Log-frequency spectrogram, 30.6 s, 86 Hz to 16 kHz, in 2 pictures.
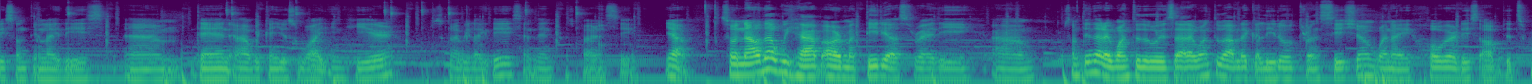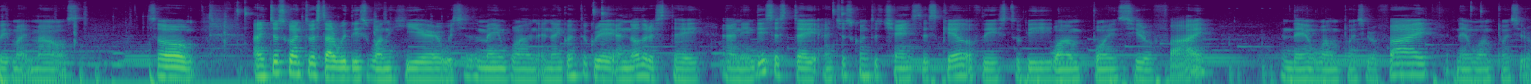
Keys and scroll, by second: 24.7 Right, 25.6-27.1 typing, 28.4 super+v, 29.9 super+v, 30.1 Return.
